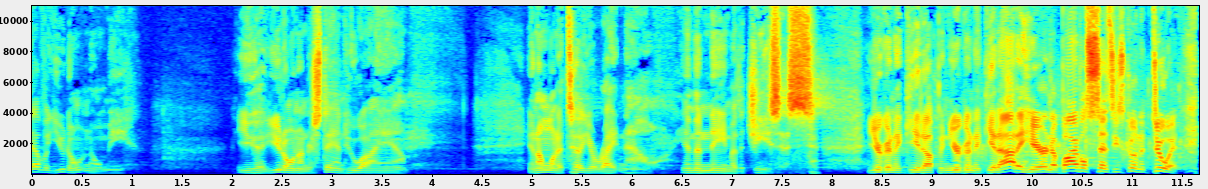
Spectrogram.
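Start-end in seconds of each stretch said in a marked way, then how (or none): 0.0-10.2 quiet, hushed, much lower pitch. Showing how to stand up to the devil, the speaker says it quietly. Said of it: "you say quietly".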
